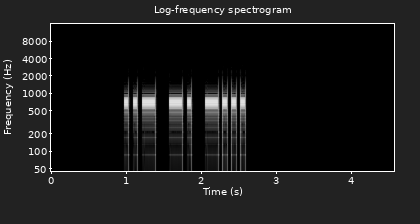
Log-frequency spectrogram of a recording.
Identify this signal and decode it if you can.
Morse code, heard as a keyed tone, about 20 wpm, 700 Hz. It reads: UNB
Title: All Cut Numbers - 3-Digit 20wpm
